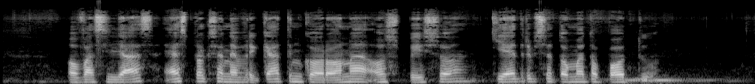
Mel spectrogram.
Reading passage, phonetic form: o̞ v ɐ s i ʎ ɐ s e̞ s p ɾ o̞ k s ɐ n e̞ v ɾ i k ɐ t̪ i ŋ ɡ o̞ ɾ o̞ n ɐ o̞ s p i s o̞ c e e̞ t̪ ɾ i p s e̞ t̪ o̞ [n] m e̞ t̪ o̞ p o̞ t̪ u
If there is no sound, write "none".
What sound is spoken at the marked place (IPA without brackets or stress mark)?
none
